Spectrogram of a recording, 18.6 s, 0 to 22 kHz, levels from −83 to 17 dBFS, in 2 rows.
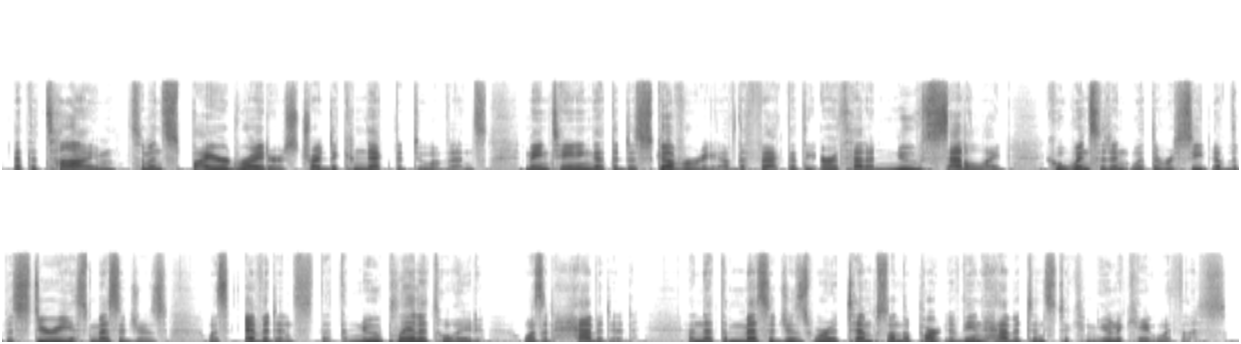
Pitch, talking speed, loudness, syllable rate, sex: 130 Hz, 190 wpm, -22 LUFS, 5.8 syllables/s, male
